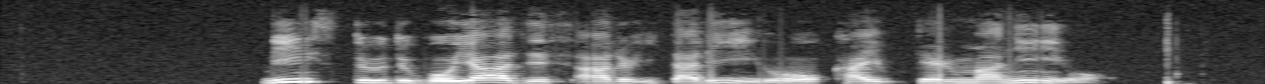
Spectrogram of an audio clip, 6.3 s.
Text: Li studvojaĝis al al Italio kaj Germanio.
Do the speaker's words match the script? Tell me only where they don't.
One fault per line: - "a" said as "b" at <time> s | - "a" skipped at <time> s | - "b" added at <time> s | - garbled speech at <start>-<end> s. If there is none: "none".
- "al" skipped at 3.2 s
